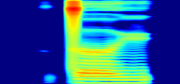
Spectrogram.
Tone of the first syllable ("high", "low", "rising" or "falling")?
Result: low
